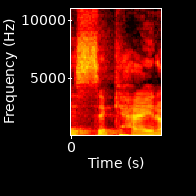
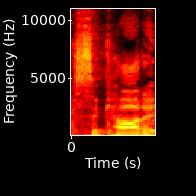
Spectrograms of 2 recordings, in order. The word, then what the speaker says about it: cicada: than why I said it if I say cicada I sound like an idiot like Secada is how it's pronounced where I live in Australia look it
